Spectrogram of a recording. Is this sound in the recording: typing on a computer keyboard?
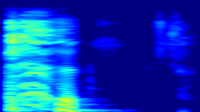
no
